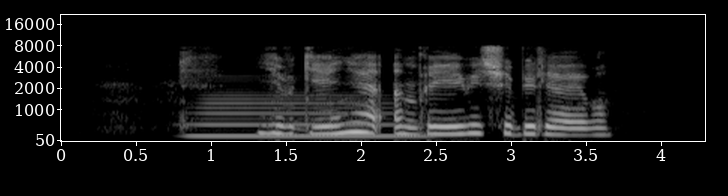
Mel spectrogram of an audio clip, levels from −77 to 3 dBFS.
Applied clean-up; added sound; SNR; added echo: none; Wind instrument, woodwind instrument; 11 dB; none.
